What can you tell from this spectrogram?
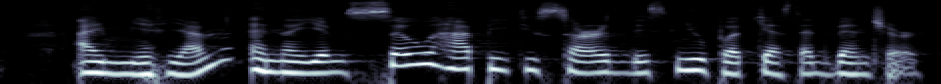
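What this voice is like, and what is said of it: French accent. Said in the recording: “As you can hear, I am French”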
